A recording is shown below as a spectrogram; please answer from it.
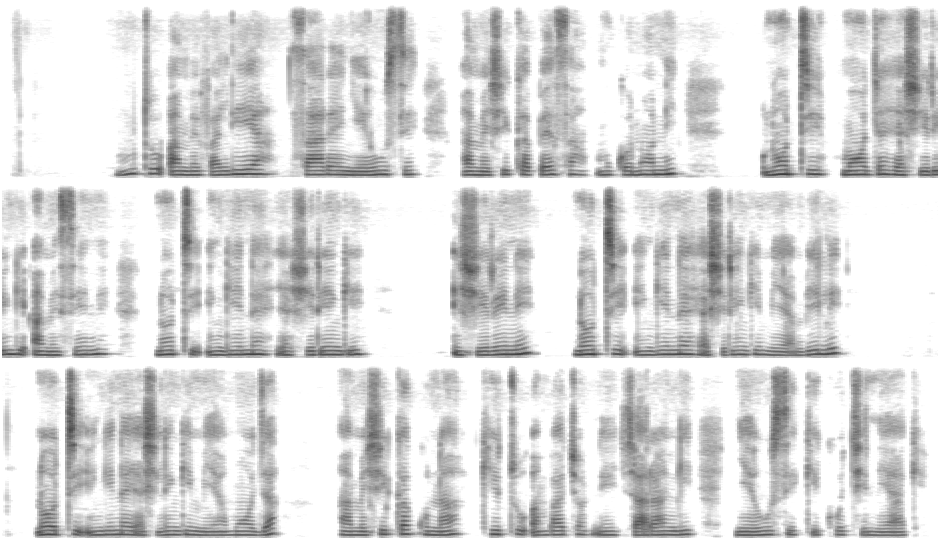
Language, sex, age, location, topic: Swahili, female, 36-49, Kisii, finance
